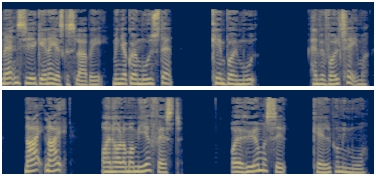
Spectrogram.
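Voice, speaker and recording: A woman reading a first-person story aloud in a calm, measured, intimate way. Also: mid-range voice, dry recording, clean studio sound. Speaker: narrator. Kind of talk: first-person audiobook narration.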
